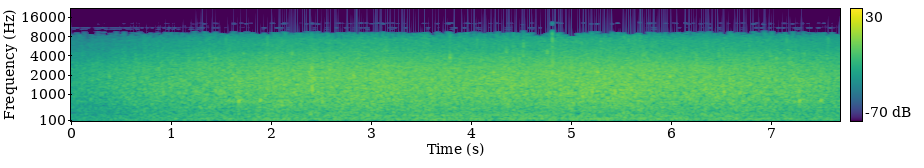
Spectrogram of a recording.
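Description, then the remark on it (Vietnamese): Steady rain falls through the night on a mountaintop above Tây Ninh town in southern Vietnam, a dense, even hiss of countless drops pattering on a surface, moderately loud, with no voices. “Mưa tí tách suốt đêm, tôi đắp hai cái mền mà cũng không hết lạnh.”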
